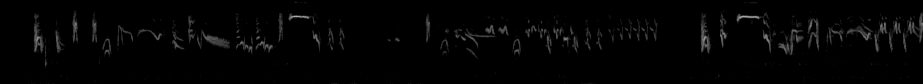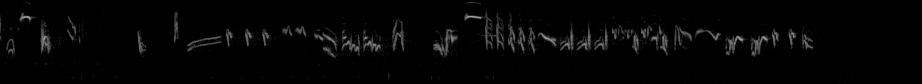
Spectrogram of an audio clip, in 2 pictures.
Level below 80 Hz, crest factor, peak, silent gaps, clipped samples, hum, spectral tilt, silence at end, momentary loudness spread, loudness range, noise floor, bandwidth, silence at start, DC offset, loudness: -84 dBFS; 22 dB; -10 dBFS; none; under 0.1%; none; 6 dB/octave; 1.1 s; 24 LU; 14 LU; -75 dBFS; over 20 kHz; 0.35 s; under 0.1%; -26 LUFS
